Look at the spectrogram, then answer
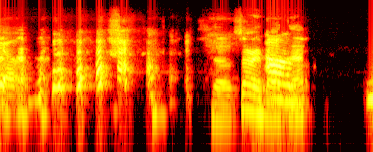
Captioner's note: laughing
